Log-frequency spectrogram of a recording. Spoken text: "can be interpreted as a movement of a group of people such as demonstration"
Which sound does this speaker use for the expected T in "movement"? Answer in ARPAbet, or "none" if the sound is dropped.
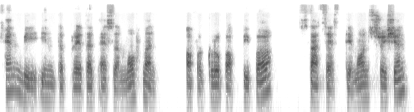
T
